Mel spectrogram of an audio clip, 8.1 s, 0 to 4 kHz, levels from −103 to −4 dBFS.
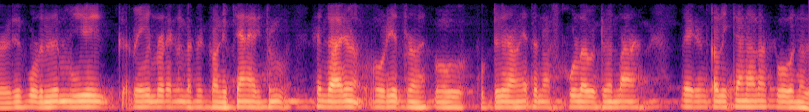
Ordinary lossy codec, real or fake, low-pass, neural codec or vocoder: none; fake; 3.6 kHz; codec, 16 kHz, 1 kbps, FreqCodec, larger model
